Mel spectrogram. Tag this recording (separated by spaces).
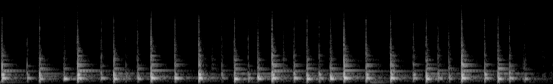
environmental-sounds-research drum bongo percussion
